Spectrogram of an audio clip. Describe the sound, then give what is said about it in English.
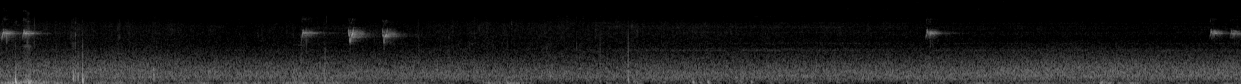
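A wild bird, recorded at 7 o'clock, gives short, high chirps in scattered bursts, a few close together then spaced apart, over a steady low rumbling background noise with no talking. “And there's a wild bird.”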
